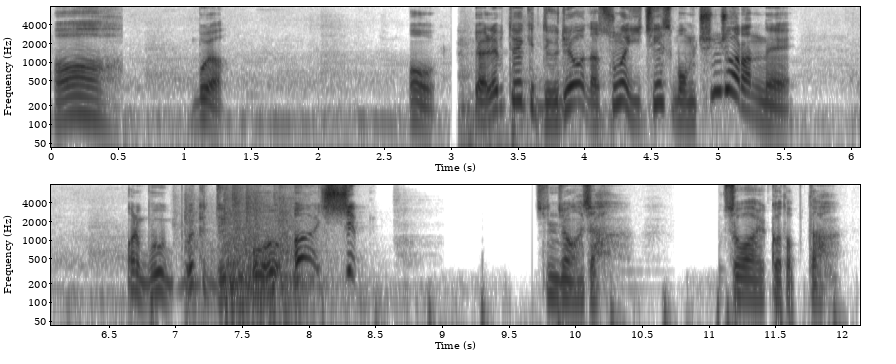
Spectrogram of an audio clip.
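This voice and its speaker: A man's voice: mid-range voice, fairly bright tone, slight background noise. Jumpy man narrating a horror game. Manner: jumpy, talks to himself and the screen, reads game text aloud. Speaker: gaming streamer. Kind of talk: horror game let's-play commentary.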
